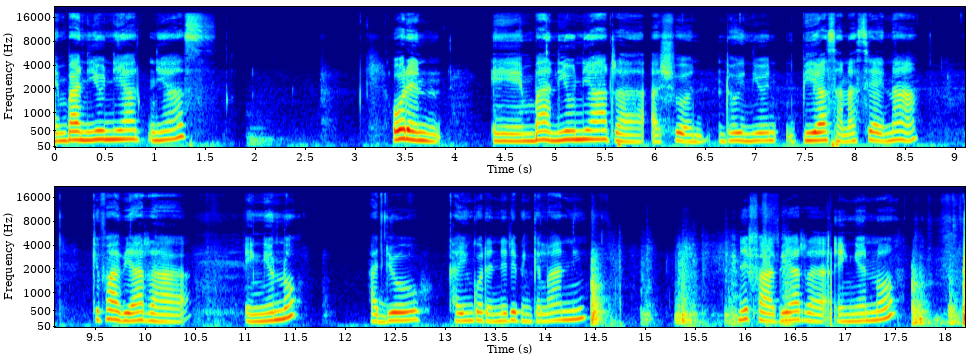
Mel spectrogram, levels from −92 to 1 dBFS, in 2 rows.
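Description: Nothing in the speech recording stood out as a technical problem on listening.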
